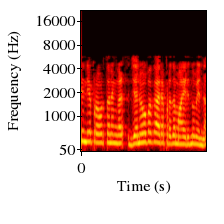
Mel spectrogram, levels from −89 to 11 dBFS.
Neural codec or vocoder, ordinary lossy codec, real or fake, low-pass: codec, 16 kHz, 6 kbps, DAC; MP3, 24 kbps; fake; 7.2 kHz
